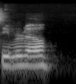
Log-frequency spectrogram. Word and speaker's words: Sevierville: of connects Gatlinburg, Pigeon Forge, in Sevierville. I think it's pronounced Sevierville, uh, and it's called Parkway, and it's uh, you know it's you know bigger bigger highway in some places than others.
